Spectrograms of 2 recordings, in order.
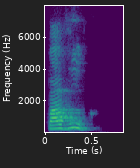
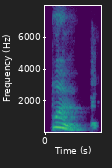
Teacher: звук п він у нас глухий так твердий приголосний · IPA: [п]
